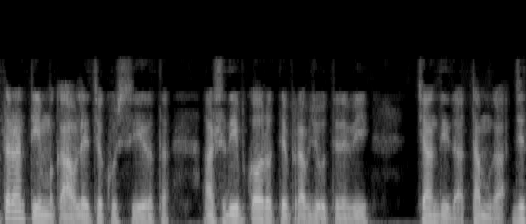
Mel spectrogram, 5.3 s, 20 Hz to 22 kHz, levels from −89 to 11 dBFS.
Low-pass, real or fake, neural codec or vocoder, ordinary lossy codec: 7.2 kHz; fake; codec, 16 kHz in and 24 kHz out, 1 kbps, XY-Tokenizer; none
